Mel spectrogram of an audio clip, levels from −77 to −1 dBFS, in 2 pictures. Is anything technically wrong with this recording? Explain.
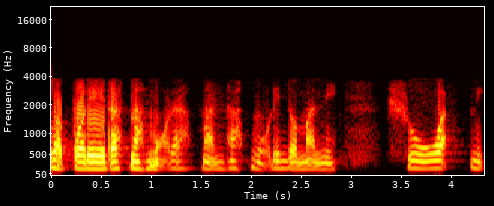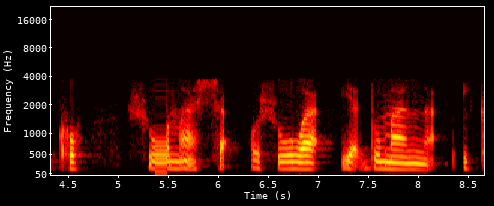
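Yes, there are three kinds of fault.

Microphone overload: the input volume was likely set too high, driving peaks about 6 dB past the converter's ceiling from 0.02 to 1.05 s, flattening a few percent of samples. Again at 3.86 to 3.88 s, about 2 dB over. The loudest moments gain a harsh, crackly edge.

Microphone volume stepped down: the call software, likely reacting to that overload, cut the device's input gain in single jumps: about 4 dB at 0.04 s, about 9 dB at 1.05 s, and about 4 dB at 4.29 s. Each time the sound and its background suddenly drop in level.

Packet loss with last packet repeated: from 5.37 to 5.48 s, 110 ms of audio never arrived, and the receiver kept replaying the last packet it had. The repetition spacing fits 10 ms packets, so the stretch buzzes around 100 Hz, a brief robotic stutter within the telephone-band sound.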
